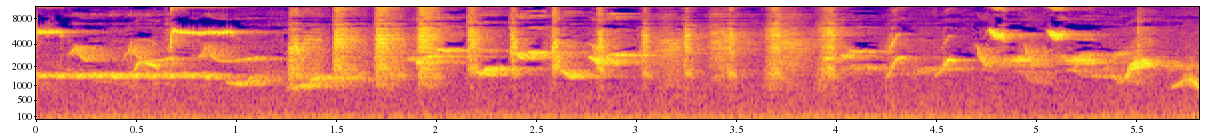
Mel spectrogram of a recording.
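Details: Angry white-rumped shama singing aggressively to goad rival birds into song: a burst of sharp clicking rattles followed by quick slurred whistles and chattering phrases, loud and continuous.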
